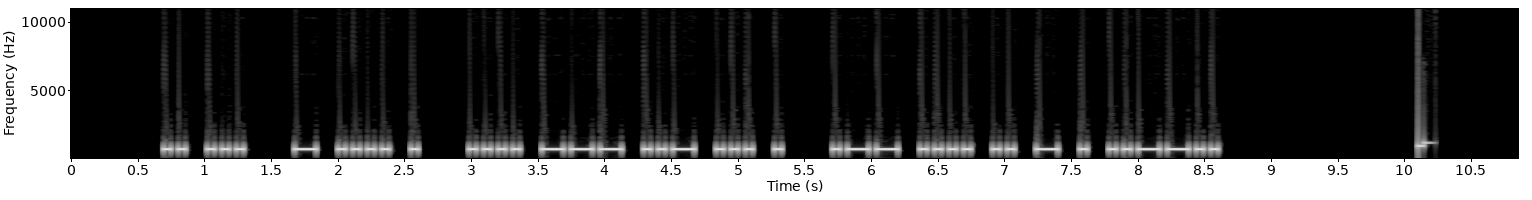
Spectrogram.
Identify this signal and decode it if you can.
Morse code, heard as a keyed tone, about 22 wpm, 700 Hz. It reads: IS THE HOUSE WHITE?
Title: Sentences from Top 1000 Words - Review Part 1 - 22wpm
